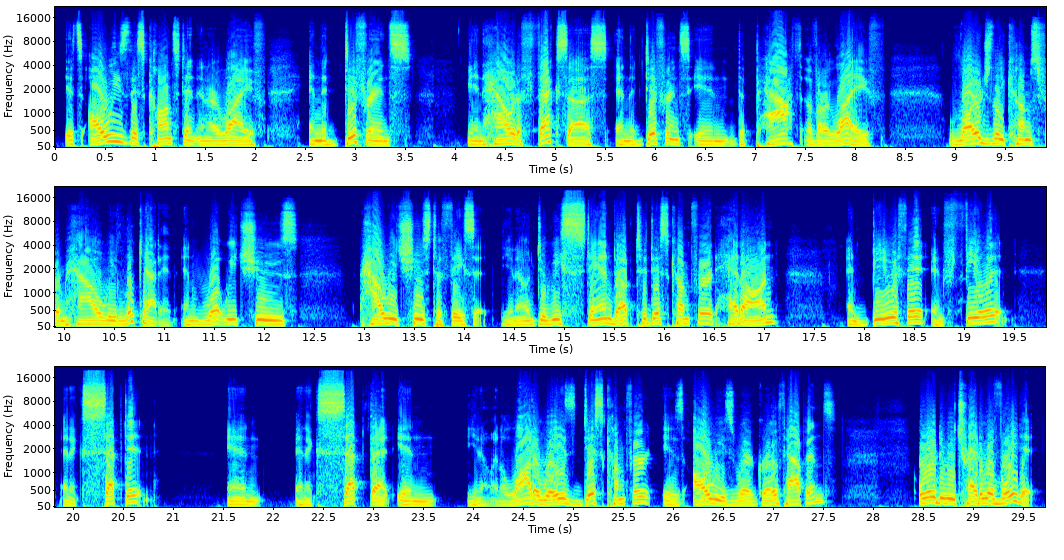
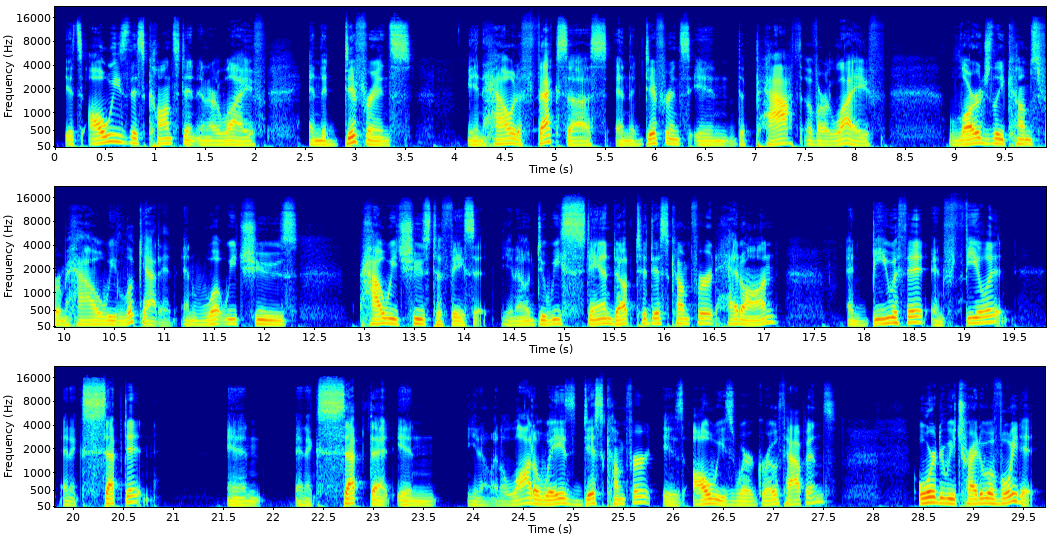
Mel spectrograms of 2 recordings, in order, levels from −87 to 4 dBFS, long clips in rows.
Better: second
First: distortion; heavy; 14% of the sound clipped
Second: none

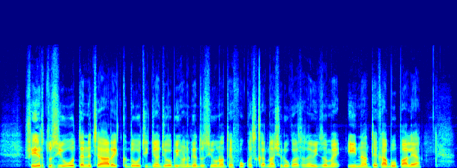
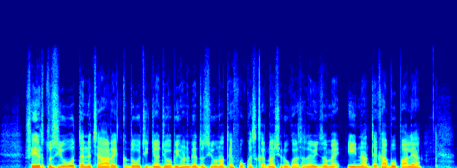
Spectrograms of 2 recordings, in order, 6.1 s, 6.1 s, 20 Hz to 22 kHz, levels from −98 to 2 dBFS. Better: second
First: thin; very; fading below 450 Hz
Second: none

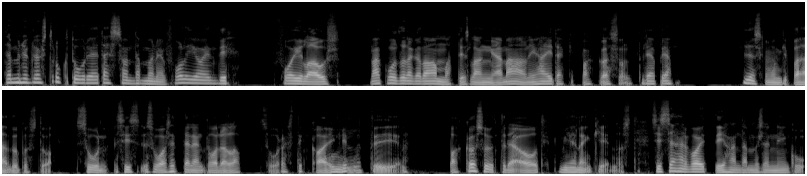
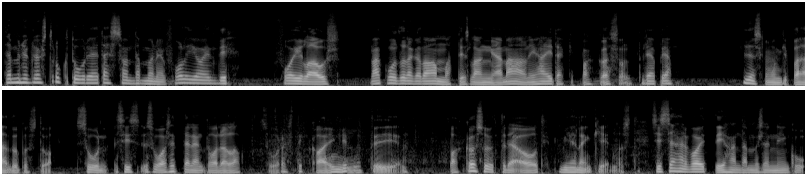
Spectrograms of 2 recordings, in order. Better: first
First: none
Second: traffic noise; faint; throughout; 30 dB below the speech

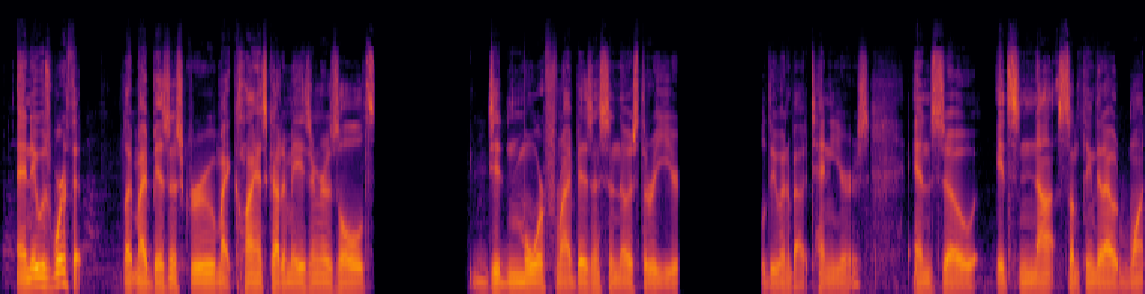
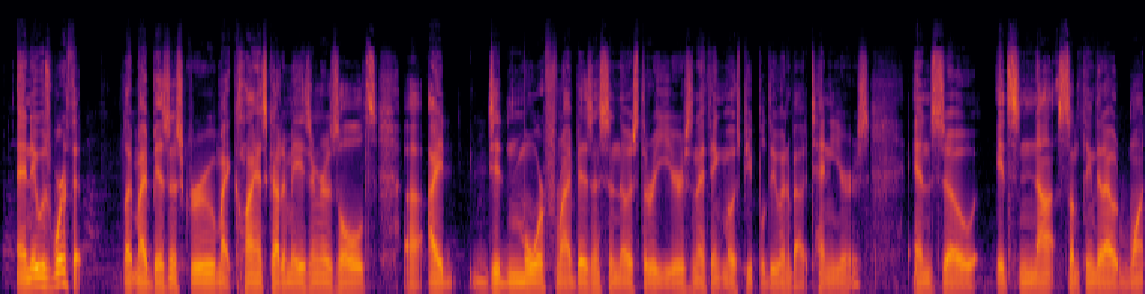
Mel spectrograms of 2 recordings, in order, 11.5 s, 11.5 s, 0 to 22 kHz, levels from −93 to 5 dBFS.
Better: second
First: audio cutting out; at 3.5 s for 1 s and at 7 s for 1 s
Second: none

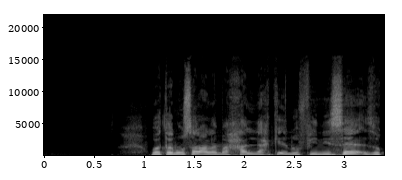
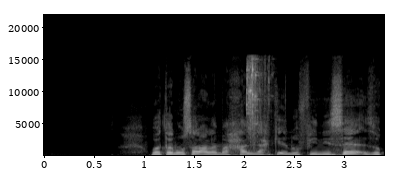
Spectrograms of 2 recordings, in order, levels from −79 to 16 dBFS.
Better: first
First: none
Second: jangling keys; loud; at 2 s; peak 2 dB above the speech

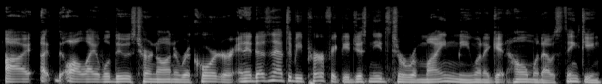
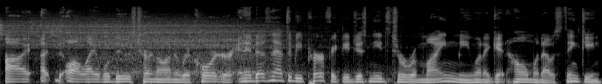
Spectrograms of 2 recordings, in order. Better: first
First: none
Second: hiss; loud; throughout; 7 dB below the speech

